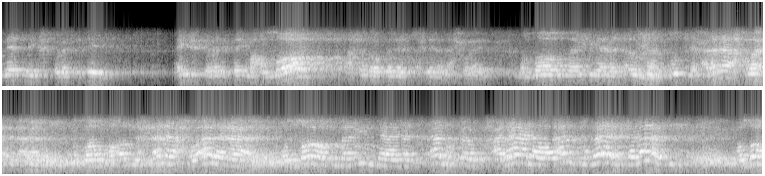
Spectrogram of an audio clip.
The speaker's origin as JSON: {"language": "Arabic", "country": "Egypt", "said": "احفظ بلدنا مصر وسائر بلاد المسلمين اجمعين يا رب العالمين."}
